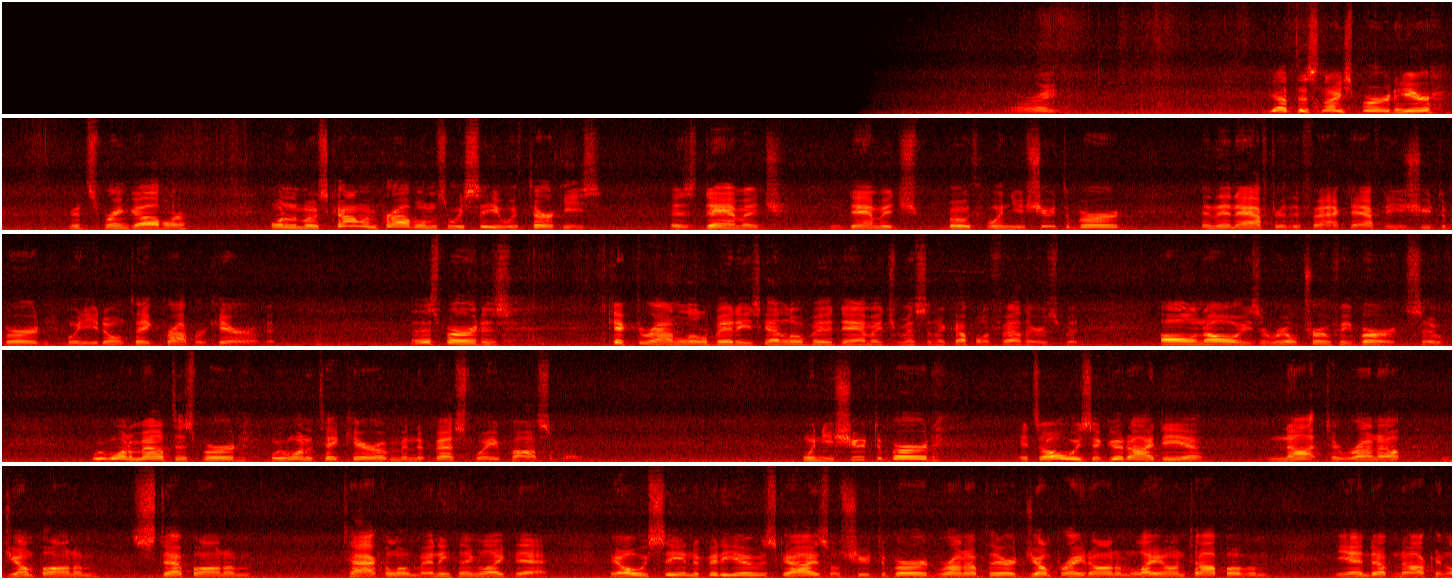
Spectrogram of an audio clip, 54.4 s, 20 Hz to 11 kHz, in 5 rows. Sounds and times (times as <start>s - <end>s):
Speech: 7.5s - 8.0s, 9.5s - 10.8s, 11.4s - 12.3s, 12.9s - 19.3s, 19.9s - 23.8s, 24.8s - 25.7s, 26.3s - 29.8s, 30.4s - 32.6s, 33.3s - 37.0s, 38.6s - 45.4s, 46.0s - 54.3s.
